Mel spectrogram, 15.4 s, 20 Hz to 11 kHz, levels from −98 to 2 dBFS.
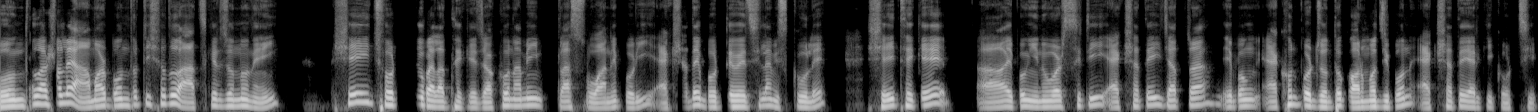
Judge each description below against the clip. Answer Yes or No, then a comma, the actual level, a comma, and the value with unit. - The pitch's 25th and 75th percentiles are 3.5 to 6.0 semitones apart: Yes, average, 4.0 semitones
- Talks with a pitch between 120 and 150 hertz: Yes, low, 135 Hz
